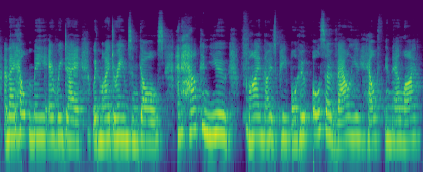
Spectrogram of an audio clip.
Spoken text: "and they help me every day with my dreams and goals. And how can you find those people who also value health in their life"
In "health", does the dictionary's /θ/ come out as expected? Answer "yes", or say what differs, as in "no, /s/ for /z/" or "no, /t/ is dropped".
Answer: yes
